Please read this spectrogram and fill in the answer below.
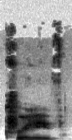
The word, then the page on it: crave: American English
